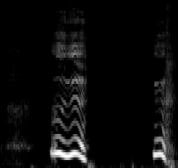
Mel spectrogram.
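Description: A person yawns, a drawn-out voiced yawn that rises and falls in pitch, followed after a pause by a shorter yawning sound. There is no other talking.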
